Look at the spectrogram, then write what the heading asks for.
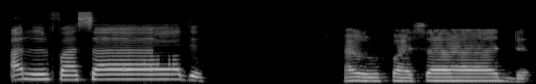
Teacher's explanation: Dan untuk dal, qalqalah, jangan diakhiri dengan hamzah ya.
